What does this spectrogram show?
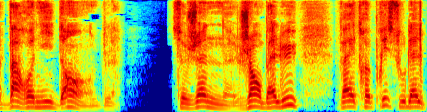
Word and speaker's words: Balue: veux parler d'un certain Jean balu oui ce nom s'écrit B l u e cet homme est né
